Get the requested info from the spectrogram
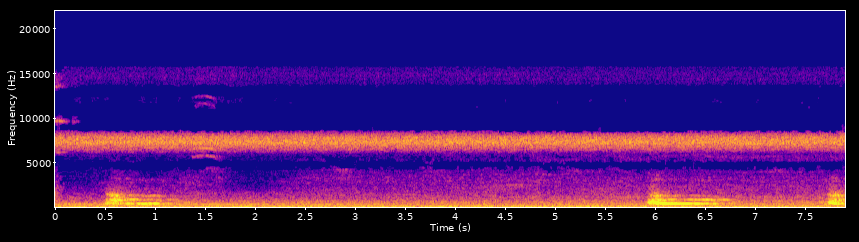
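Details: Distant Siberian Husky in Louisville on an August 2021 evening, 6:24 pm, in a nearly 30-minute run of barking and howling; two tonal barks about five seconds apart, plus a third at the end, under a continuous high insect whine.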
